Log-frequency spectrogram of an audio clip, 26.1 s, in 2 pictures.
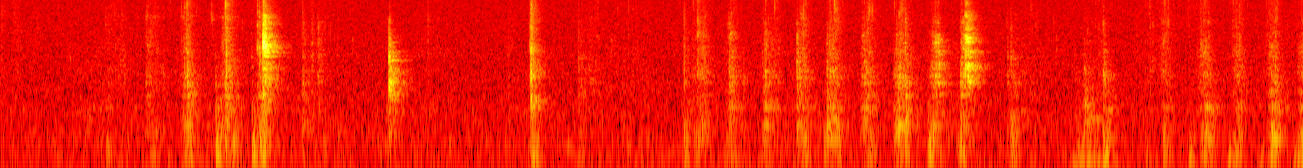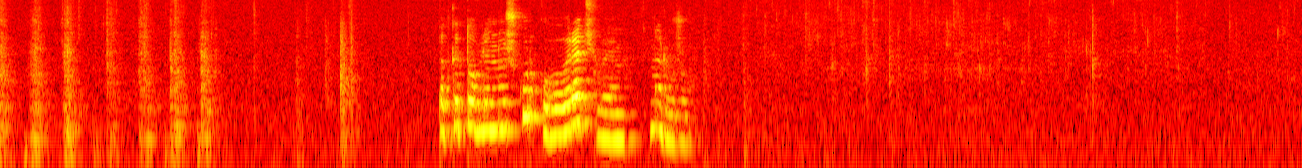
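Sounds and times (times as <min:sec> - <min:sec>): metal spoon scraping fish skin: 0:11.6 - 0:15.2.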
